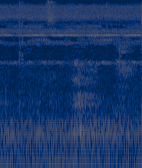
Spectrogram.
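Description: A cicada's steady, high-pitched buzzing drone hums on without a break.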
